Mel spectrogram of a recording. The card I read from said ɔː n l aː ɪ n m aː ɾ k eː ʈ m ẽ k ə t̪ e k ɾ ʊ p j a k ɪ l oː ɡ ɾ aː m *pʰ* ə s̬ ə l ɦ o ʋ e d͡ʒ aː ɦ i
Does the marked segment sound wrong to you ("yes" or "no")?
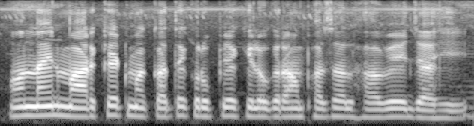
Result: no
